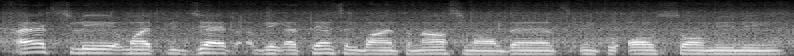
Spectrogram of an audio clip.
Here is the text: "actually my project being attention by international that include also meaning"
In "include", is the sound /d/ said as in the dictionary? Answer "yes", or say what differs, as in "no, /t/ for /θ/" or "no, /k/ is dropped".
no, /d/ is dropped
